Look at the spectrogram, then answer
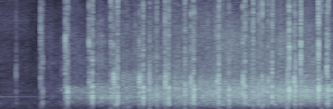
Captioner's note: applauding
